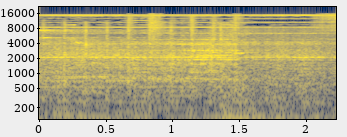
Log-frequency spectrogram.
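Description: Sound-design sting of a TV programme ident: a loud rushing whoosh over a deep, steady rumble, cut in suddenly at the change of scene.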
